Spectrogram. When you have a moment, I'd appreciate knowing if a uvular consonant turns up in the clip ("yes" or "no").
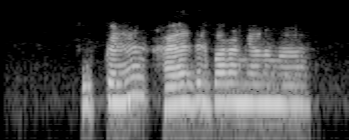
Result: yes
